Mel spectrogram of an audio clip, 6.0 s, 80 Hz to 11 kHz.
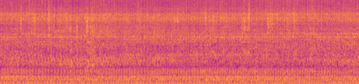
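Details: Victa Super 24 / Super 600 70-series two-stroke mower, long idle, revived with carb cleaning and new fuel, mowing: loud steady buzz holding even speed under load, no surging or stumbling; running clean and healthy.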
